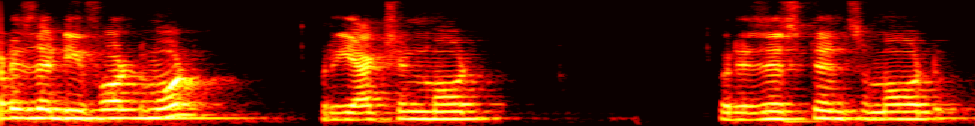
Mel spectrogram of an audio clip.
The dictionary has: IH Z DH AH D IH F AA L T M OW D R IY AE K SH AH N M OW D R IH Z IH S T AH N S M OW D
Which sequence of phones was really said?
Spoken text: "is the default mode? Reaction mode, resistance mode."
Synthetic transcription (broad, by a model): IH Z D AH D IH F AA L T M OW D R IY AE K SH AH N M OW D R IH Z IH S T AH N S M OW D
